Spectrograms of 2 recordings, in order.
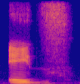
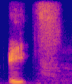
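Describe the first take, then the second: First: The word ends with a soft D-like sound. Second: The word ends with a clear T sound. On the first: "she has that like weird sort of like Italianified accent" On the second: "if you pronounce it with my accent, where you have sort of a T in there"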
